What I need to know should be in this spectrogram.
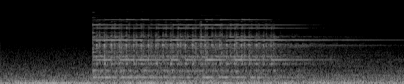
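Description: A telephone rings with a bright, jangling tone.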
